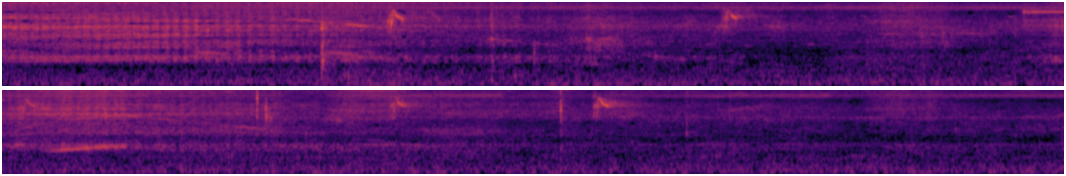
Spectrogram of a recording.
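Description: Birds calling: a warbling call that rises in pitch at the start and a short rising call around the middle, with a few brief high chirps in between, over a steady low background rumble.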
